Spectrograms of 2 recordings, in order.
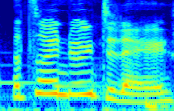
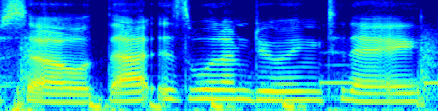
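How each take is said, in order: First: It sounds cheerful and upbeat. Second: It sounds sad and low.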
